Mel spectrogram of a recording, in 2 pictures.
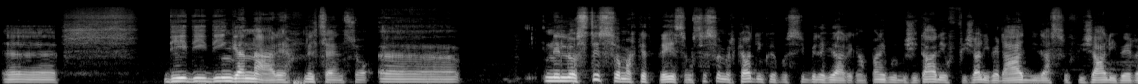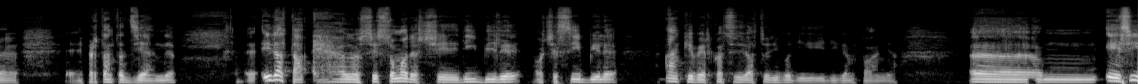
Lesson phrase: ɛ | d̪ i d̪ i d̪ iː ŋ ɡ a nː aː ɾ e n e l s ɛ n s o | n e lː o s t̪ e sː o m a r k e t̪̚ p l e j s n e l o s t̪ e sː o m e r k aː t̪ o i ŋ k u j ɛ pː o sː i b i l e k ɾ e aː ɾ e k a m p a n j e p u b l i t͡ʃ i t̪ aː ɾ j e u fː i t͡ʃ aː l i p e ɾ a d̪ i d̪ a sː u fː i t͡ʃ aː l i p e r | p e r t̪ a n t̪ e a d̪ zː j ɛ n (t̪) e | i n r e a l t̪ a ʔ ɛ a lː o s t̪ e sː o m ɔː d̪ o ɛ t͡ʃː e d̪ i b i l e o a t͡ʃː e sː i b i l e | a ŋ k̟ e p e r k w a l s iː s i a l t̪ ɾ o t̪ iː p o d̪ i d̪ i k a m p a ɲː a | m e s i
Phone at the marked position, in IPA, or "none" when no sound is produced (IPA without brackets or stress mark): d̪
